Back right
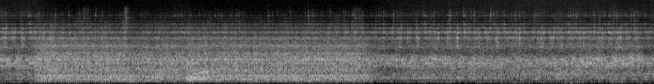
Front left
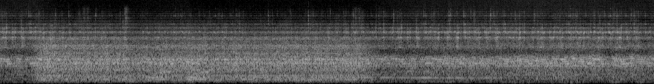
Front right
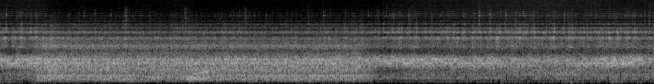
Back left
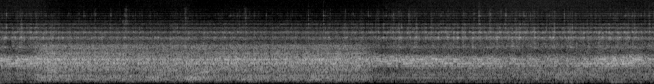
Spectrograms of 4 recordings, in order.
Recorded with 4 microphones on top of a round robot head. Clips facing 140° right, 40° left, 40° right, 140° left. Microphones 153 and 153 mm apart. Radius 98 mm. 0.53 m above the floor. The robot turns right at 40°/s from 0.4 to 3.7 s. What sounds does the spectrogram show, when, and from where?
Only background noise.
